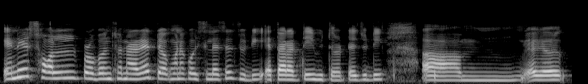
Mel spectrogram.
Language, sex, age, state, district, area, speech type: Assamese, female, 18-30, Assam, Goalpara, urban, spontaneous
